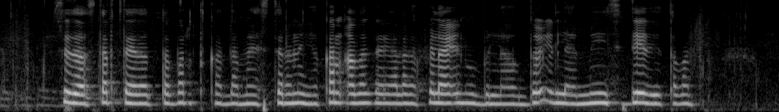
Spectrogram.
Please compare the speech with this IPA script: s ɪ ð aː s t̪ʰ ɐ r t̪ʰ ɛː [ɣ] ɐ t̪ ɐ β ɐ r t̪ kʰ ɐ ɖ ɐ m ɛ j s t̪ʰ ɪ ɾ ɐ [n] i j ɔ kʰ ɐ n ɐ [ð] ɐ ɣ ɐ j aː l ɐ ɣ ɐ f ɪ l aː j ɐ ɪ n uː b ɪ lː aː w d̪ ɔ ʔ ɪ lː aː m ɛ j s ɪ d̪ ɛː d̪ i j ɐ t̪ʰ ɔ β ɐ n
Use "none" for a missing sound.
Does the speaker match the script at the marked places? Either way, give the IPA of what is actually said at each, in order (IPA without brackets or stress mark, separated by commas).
ð, n, ð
